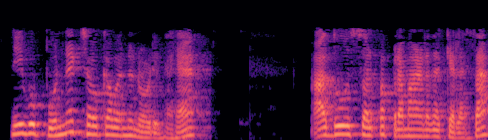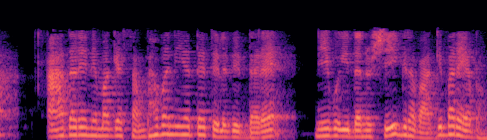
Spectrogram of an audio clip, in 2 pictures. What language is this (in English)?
Kannada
